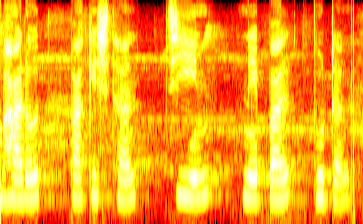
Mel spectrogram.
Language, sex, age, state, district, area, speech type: Bengali, female, 18-30, West Bengal, Bankura, urban, spontaneous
